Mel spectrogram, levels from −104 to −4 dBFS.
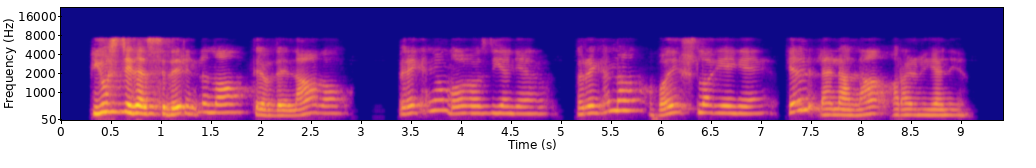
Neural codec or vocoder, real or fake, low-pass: codec, 24 kHz, 0.9 kbps, WavTokenizer, small release; fake; 7.2 kHz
